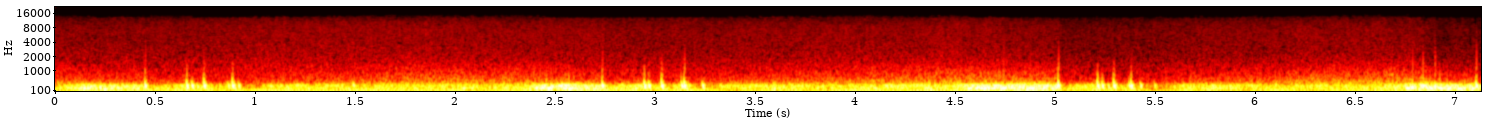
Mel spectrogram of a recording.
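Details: Auscultation of the right lower lobe; coarse crackles.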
